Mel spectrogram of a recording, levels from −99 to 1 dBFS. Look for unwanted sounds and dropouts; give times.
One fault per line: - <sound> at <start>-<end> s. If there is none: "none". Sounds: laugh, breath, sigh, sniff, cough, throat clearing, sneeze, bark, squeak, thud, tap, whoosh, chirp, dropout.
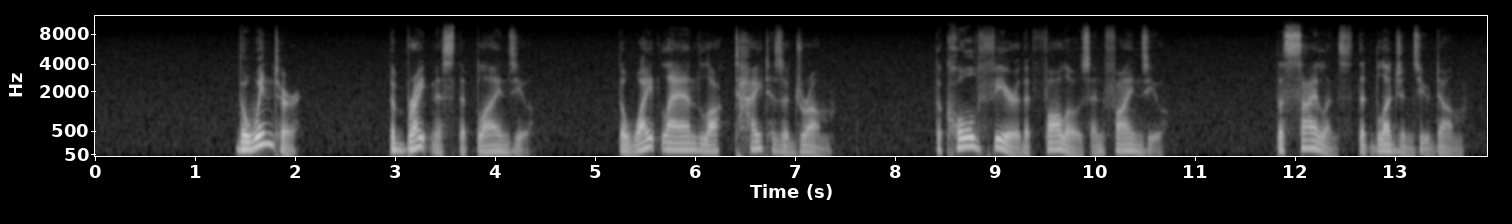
none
